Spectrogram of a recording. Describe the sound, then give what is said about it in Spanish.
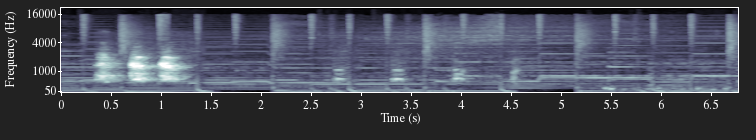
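A dog barks a few times, loud sharp woofs clustered near the start, followed by quieter intermittent sounds and faint tonal background noise. “Yo solo escuché el perro, la verdad.”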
